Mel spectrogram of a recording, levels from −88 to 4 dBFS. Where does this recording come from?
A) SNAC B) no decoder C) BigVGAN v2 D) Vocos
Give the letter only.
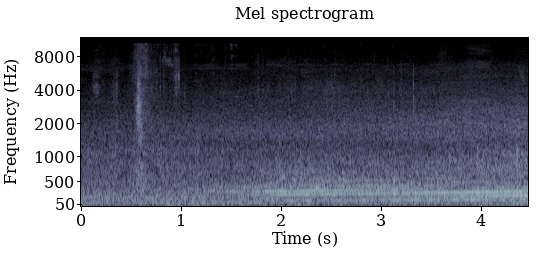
B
